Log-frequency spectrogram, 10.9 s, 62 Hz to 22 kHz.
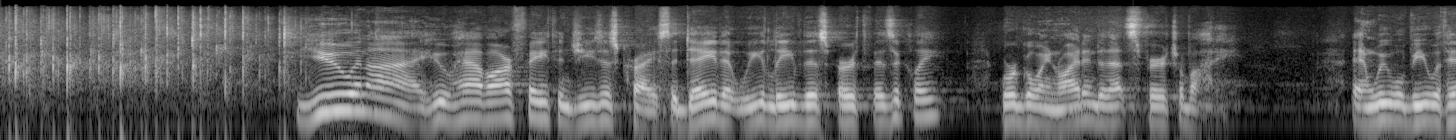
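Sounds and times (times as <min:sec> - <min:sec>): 
audience clapping: 0:00.0 - 0:02.4
speech: 0:02.2 - 0:09.3, 0:10.1 - 0:10.9.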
